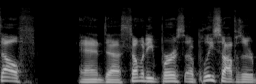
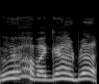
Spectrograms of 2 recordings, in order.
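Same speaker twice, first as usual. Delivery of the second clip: mock panic; 11 semitones higher than usual. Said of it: "they're like".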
